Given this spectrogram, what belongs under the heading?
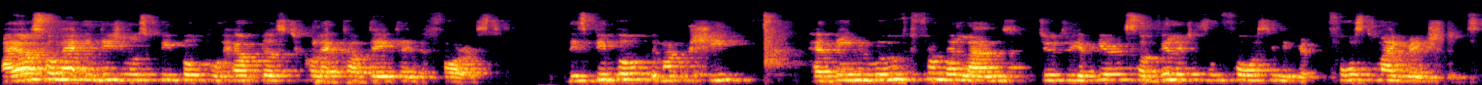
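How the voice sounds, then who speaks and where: A very fast pace in a Portuguese accent, with audible room echo. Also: woman, high pitch for a woman. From Brazilian Amazon. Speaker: ecologist. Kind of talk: conference presentation. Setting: conference, in person and online.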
